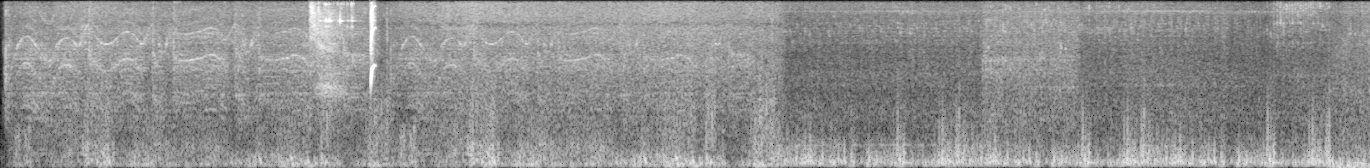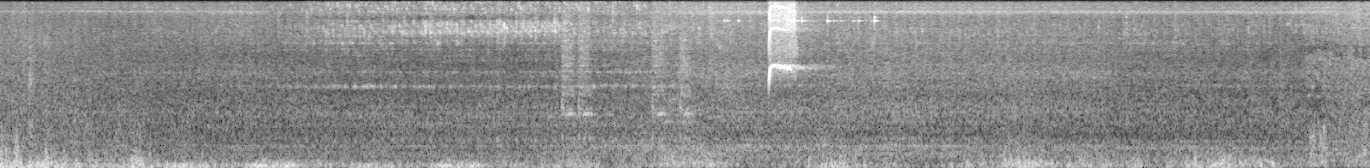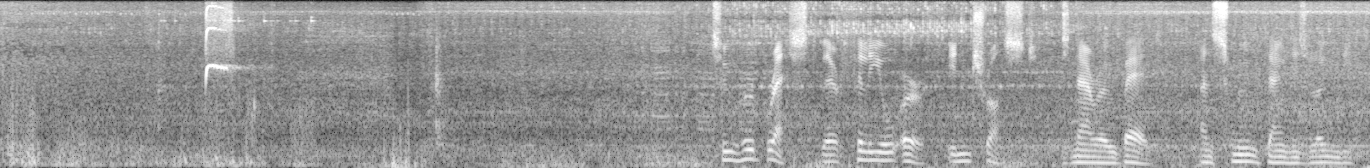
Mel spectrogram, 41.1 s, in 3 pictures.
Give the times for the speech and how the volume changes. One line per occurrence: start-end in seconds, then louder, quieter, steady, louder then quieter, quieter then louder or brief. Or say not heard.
34.5-41.0 steady.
